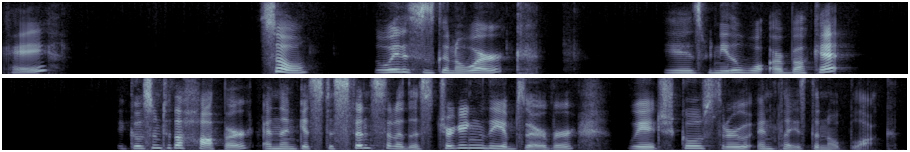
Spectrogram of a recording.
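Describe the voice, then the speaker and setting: A woman's voice: fairly high pitch, moderate pace, long pauses, no room sound. A woman hosting a casual gameplay video, chatty and thinking aloud with playful self-mockery. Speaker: Minecraft let's-play host.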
